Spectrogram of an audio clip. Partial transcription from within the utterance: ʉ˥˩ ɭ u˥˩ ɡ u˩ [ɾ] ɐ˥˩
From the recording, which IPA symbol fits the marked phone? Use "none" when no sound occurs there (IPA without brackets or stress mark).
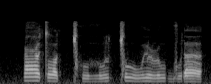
ɾ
